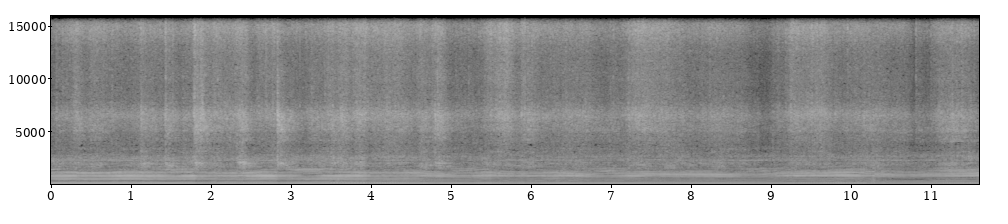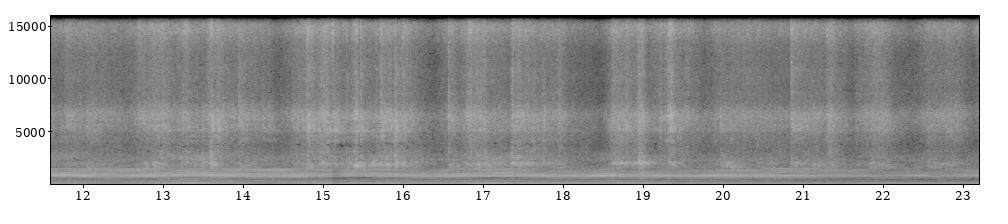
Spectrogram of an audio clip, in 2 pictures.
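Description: A brush cutter's blade slashes through grass and weeds.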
